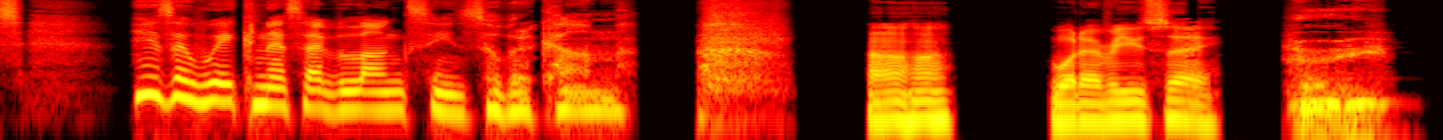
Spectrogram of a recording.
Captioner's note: gasp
